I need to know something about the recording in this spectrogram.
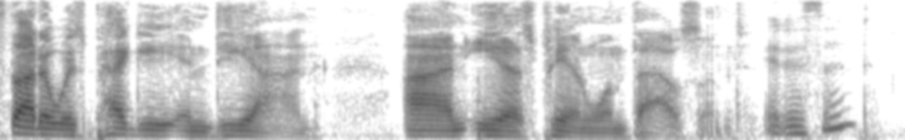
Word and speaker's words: Dionne: the props to say Dionne. Yeah. And so I always told my mom there should be an accent on the end of it. So everybody knows Dionne and not Dion, like Deion Sanders.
